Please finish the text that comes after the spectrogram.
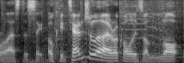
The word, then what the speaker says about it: Tangela: It's not pronounced Tangela. No, it's Tangela or Tangela.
